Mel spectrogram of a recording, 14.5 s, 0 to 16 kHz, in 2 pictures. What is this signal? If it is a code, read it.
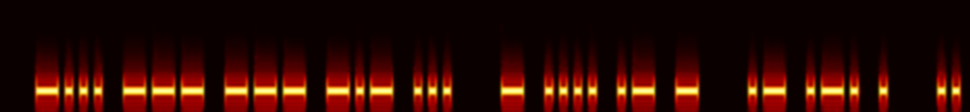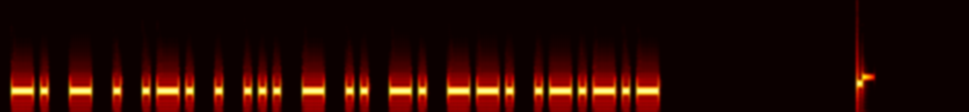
Morse code, heard as a keyed tone, about 22 wpm, 700 Hz. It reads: BOOKS THAT ARE INTERESTING.
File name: practice / 22wpm / Sentences with 2-Word Phrases - 22wpm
